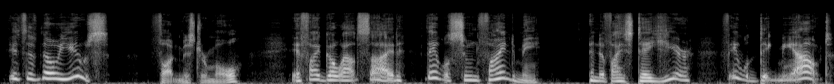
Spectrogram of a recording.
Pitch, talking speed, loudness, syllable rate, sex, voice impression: 180 Hz, 185 wpm, -19 LUFS, 4.7 syllables/s, male, very masculine, very adult-like, very middle-aged, very thick, tensed, powerful, slightly dark, hard, slightly muffled, fluent, slightly raspy, very cool, intellectual, very sincere, calm, mature, friendly, reassuring, unique, elegant, slightly wild, sweet, lively, kind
